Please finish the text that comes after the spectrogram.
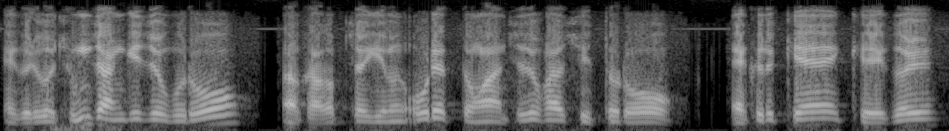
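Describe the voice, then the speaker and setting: A man presenting as a company executive on an earnings call, pausing often with filler sounds. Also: medium pitch. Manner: halting, many filler sounds. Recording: muffled conference call audio.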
